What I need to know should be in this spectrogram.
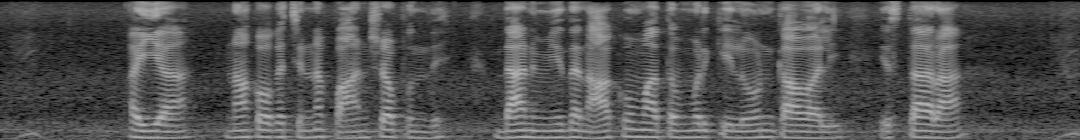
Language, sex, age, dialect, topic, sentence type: Telugu, male, 18-24, Utterandhra, banking, question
